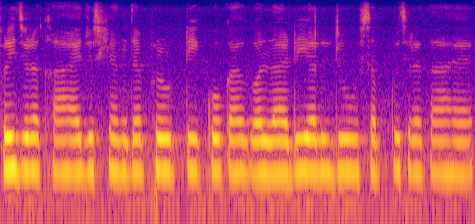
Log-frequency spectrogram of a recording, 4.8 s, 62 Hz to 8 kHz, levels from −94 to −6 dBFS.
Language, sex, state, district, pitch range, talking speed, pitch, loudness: Hindi, female, Haryana, Rohtak, 190-200 Hz, 175 wpm, 195 Hz, -18 LUFS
